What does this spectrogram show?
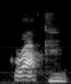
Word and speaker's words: grok: understand deeply intuitively so grok and then Spock said wrote a book or something wrote like grok Spock right because it would rhyme with it so it's it's it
